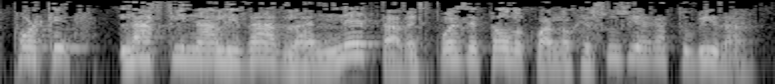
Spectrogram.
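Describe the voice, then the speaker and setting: A man preaching a sermon, animated and acting out little scenes in put-on voices. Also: sits high, normal speed, slightly rough. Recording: dull lo-fi recording.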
